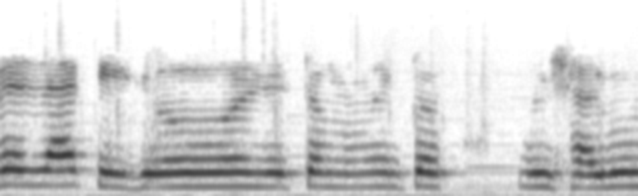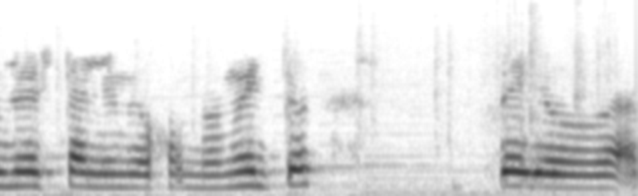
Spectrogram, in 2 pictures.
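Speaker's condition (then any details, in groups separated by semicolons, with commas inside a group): Cerebral palsy; brain damage at birth from lack of oxygen, midwife negligence, hospital Virgen de la Salud de Toledo, 47 years; increasingly dependent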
